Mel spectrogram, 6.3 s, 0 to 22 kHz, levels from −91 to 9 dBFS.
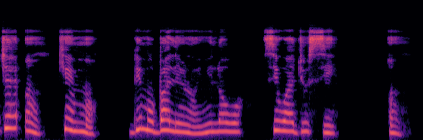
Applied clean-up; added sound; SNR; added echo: neural mask model Resemble Enhance denoiser.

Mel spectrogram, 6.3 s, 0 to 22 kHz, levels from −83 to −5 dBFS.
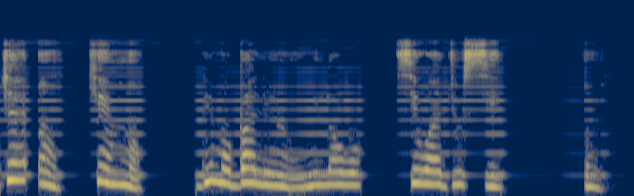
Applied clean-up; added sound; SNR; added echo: neural mask model RNNoise.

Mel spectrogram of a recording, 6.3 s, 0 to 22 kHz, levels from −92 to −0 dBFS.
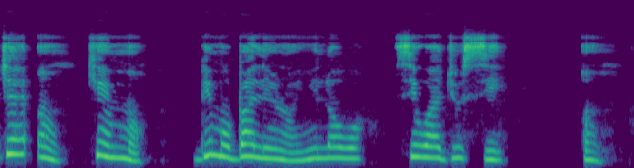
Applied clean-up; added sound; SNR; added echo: none; none; none; none.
